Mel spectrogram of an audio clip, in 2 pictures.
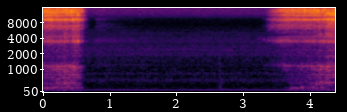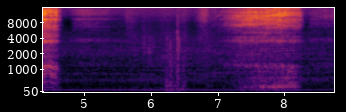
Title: My dad snoring loud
